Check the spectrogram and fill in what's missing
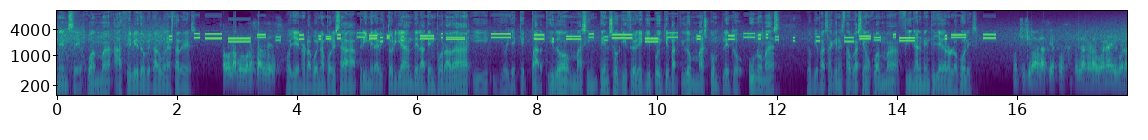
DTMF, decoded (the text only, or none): none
